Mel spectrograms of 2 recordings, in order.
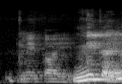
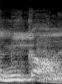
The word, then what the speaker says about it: میکال: جبریل، دوسرا اسرائیل، تیسرا میکائیل۔ ہم میکائیل کہتے ہیں، لفظ میکال ہے، قرآن میں میکال لفظ استعمال ہے، وہ میکائیل ہے، ہمارا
